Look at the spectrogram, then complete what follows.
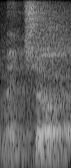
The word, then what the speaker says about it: mature: This is called mature.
